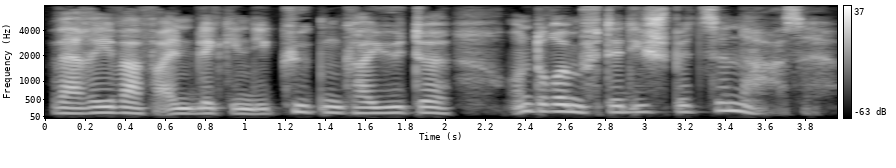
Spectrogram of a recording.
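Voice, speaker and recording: A woman narrating a children's audiobook in an expressive storytelling manner. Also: sits low, normal speed, no echo, clean studio sound.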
